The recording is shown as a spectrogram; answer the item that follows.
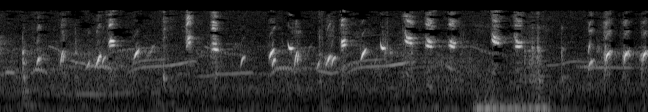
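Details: Goldfinch song, a rapid run of bright, tinkling twittered notes with short upslurred whistles, about six notes a second, plus a brief low thump near the middle.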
